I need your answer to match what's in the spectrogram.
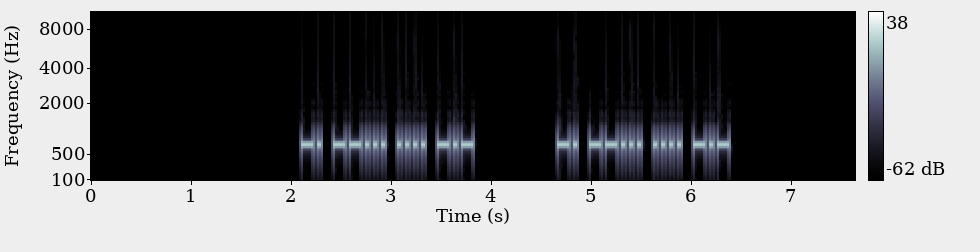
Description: Morse code, heard as a keyed tone, about 32 wpm, 700 Hz. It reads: N7HK N7HK
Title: USA Call Signs - 4 Characters - Repeated 2x - 30wpm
